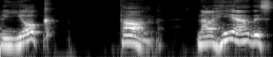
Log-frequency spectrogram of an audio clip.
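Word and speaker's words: יָקְטָן: And we pronounce this as Yoktan, not Yaktan. You see this, we said Yoktan.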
